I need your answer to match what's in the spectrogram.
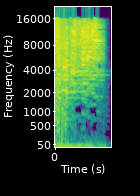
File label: melee katana; weapons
